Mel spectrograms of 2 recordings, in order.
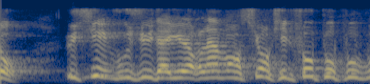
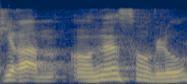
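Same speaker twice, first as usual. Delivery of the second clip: ordinary talk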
